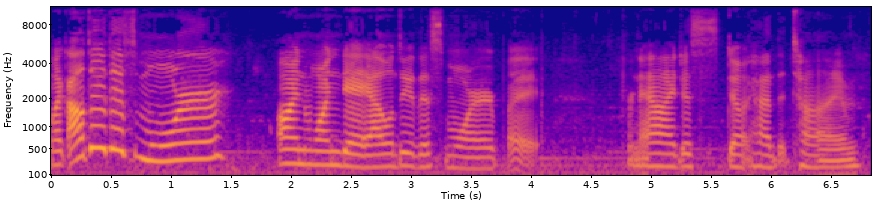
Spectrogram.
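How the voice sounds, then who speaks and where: A woman in her twenties giving casual, rambling game commentary, thinking aloud in a halting, distracted way. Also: mid-range voice, animated, creaky, bright, forceful tone, slight background noise. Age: 20s. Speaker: gaming video creator.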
